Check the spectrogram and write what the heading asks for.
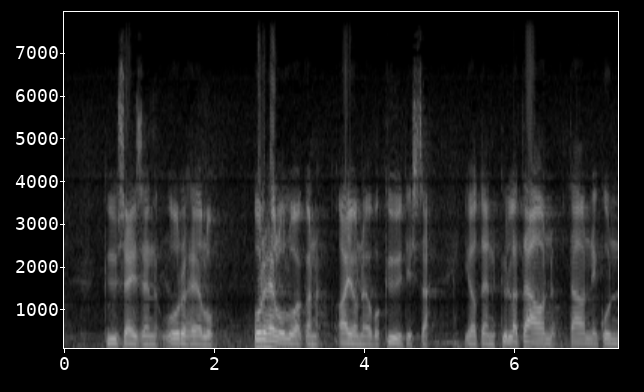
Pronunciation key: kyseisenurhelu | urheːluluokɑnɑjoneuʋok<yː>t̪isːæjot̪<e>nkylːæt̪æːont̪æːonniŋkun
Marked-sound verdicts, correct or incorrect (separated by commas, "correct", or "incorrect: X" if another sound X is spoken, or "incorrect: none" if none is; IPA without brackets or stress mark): correct, correct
